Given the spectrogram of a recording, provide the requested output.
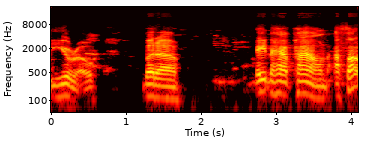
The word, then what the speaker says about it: gyro: It's not a gyro. It's spelled GYRO, but they call it euro.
